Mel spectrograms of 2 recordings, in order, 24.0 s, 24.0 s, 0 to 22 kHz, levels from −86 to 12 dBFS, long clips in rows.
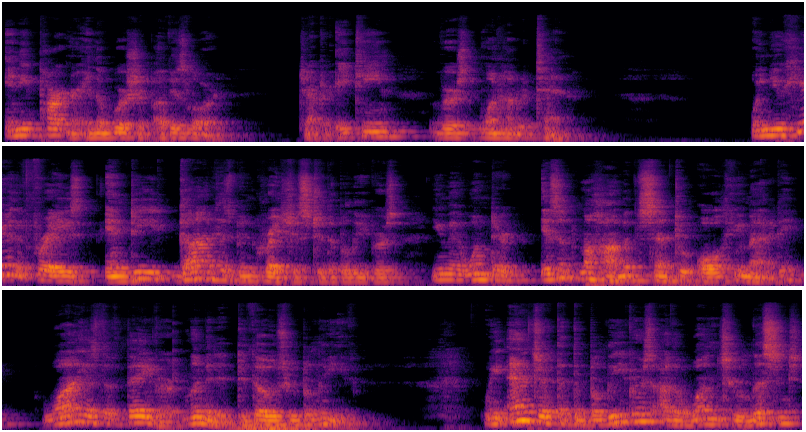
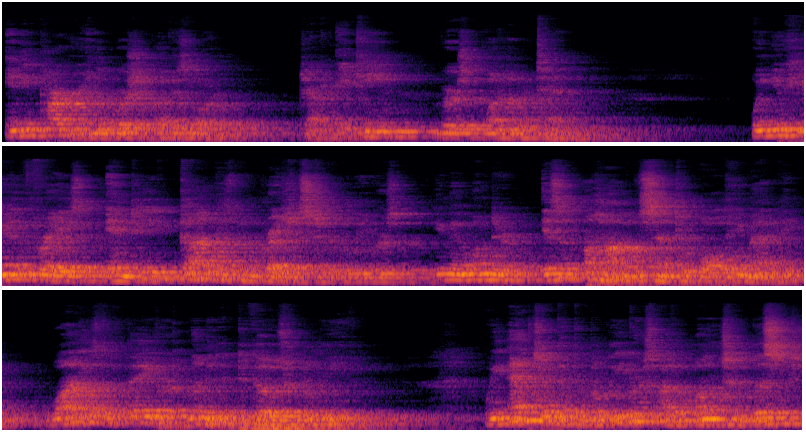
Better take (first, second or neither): first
